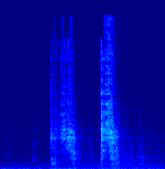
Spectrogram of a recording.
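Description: Opo and beef stir fry cooking in a wok, with two short, close scraping strokes of a utensil across the pan about half a second apart over a faint background hiss.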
